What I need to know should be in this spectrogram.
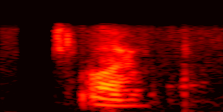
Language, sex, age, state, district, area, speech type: Manipuri, male, 60+, Manipur, Thoubal, rural, conversation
